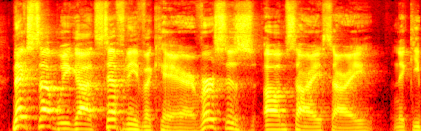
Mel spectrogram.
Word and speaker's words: Vaquer: This is what Stephanie told me is how her name's pronounced. Oh, okay. Stephanie Vaquer.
